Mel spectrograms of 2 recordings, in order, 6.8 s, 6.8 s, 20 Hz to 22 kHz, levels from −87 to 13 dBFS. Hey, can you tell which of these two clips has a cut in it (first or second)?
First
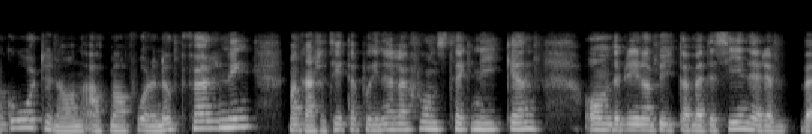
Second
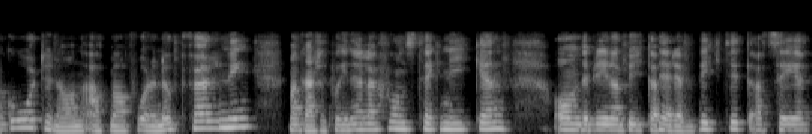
second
